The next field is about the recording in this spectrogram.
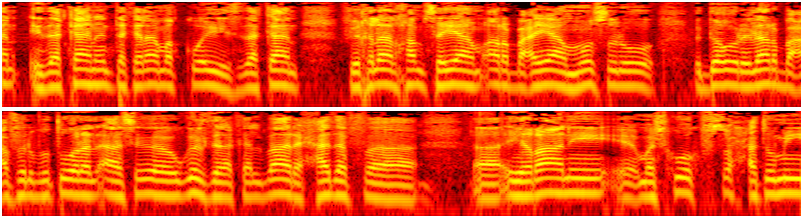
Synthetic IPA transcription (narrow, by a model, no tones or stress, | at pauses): nʔɪðakaːnʔɪnt̪akalaːmakkʊwajːɪsʔɪðakaːnfixɪlaːlxamsʔajːaːmʔɑɾˤbaʕʔajːaːmwʊsˤlu | d̪oːɾilʔɑɾˤbaʕafilbʊt̪ˤuːlɑlʔaːsɪwawɡʊlt̪lakalbaːɾɪħhad̪af | ʔiːɾˤɑːnimaʃkuːkfi̥sˤɨħːat̪ʊmɪː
